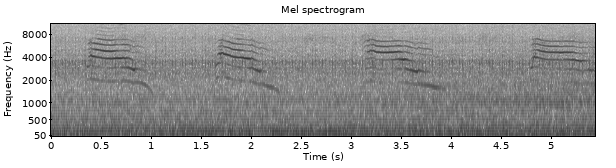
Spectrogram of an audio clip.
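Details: Domestic cat meows, shared as sounds to attract cats: four high, thin meows with rising then falling tones, roughly one every one and a half seconds, over a steady low background hum.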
